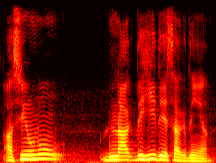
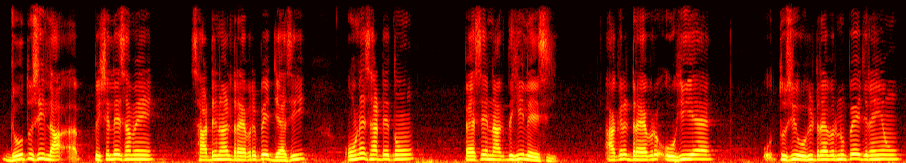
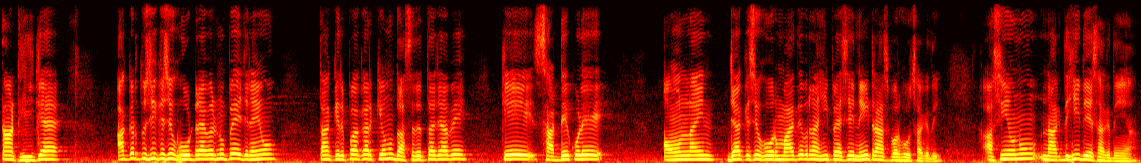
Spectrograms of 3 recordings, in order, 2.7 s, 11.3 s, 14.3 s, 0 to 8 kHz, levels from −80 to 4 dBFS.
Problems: none marked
